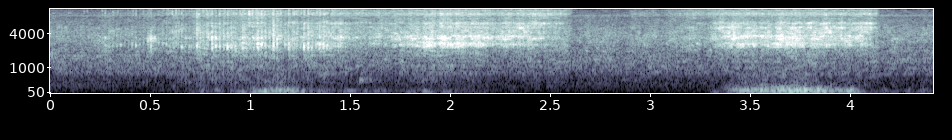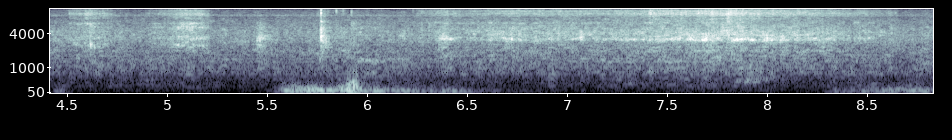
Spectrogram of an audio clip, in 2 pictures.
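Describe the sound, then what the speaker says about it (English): Hand gouge carving Oregon timber, producing rough scraping and rasping strokes in short bursts with pauses between, close and moderately quiet. "Have to use the edge of a gouge just to get in there, just to decrease that a little bit in there."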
